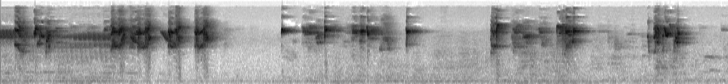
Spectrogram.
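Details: Lovebird lure song, paud balibu fighter, meant to stimulate rivals to chatter: loud clustered bursts of shrill squeaky chirps separated by short silences, repeated several times.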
